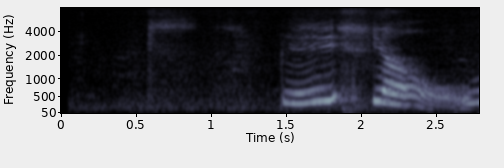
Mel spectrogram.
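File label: "ju3 shou3", Mandarin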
